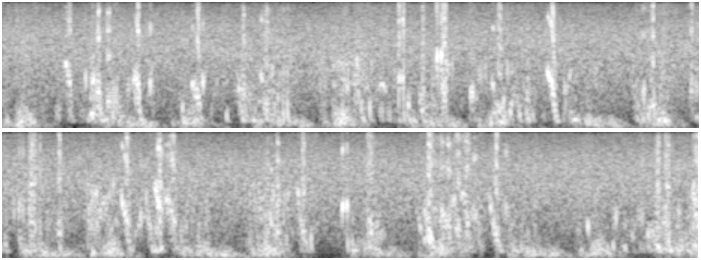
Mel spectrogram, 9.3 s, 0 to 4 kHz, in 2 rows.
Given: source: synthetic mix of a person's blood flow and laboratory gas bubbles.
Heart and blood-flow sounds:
Doppler ultrasound of blood flow; precordium
0.07-0.24 s: bubbles
0.34-1.02 s: bubbles
1.17-1.99 s: bubbles
2.08-3.04 s: bubbles
3.08-3.88 s: bubbles
4.19-4.51 s: bubbles
4.54-4.94 s: bubbles
4.98-5.08 s: bubbles
5.14-6.04 s: bubbles
6.25-6.82 s: bubbles
6.88-7.21 s: bubbles
7.37-8.04 s: bubbles
8.09-8.15 s: bubbles
8.51-8.60 s: bubbles
8.69-9.30 s: bubbles
From the record:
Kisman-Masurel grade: 343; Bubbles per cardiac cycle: rolling drumbeat, 9 or more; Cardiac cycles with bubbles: 100%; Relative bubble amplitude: loud (0.450 to 0.775); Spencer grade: 3 (all of the cardiac periods contain showers or single bubble signals, but not dominating or overriding the cardiac motion signals); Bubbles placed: anywhere in the cardiac cycle

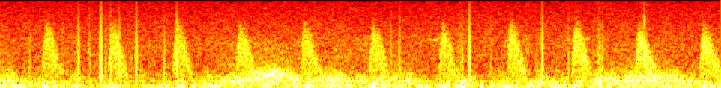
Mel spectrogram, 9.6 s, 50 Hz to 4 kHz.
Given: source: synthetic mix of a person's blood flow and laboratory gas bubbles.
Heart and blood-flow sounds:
Doppler ultrasound of blood flow; subclavian vein
8.58-8.68 s: bubbles
From the record:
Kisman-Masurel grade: 121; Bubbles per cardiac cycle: 1 to 2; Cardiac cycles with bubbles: 10 to 50%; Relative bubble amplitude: barely perceptible (0.100 to 0.250); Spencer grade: 2 (many but less than half of the cardiac periods contain bubble signals, singularly or in groups); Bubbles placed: anywhere in the cardiac cycle

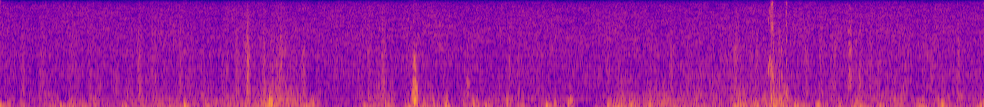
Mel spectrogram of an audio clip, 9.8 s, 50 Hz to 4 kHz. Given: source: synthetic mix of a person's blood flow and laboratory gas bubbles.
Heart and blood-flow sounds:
Doppler ultrasound of blood flow; subclavian vein
7.66-7.95 s: bubbles
From the record:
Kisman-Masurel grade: 111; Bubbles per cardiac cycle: 1 to 2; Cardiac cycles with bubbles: 1 to 10%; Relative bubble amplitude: barely perceptible (0.100 to 0.250); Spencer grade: 1 (occasional bubble signal discernible with the cardiac motion signal, with majority of cardiac periods free of bubbles); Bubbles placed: anywhere in the cardiac cycle

